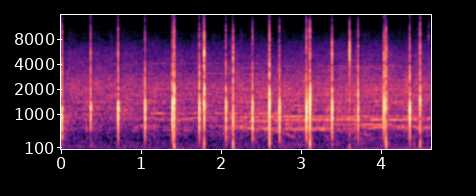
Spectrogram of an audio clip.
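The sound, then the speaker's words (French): An audience rising to applaud: many sharp, irregular hand claps from a small number of people, moderately loud and uneven, with no cheering voices. “L'audience se lève pour acclamer.”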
